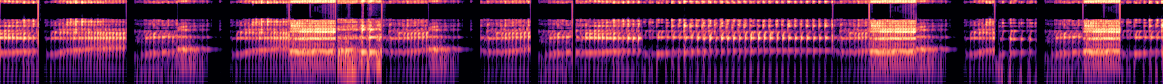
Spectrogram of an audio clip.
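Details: Excessive drinking and burping: a string of about eight loud, drawn-out rumbling burps in quick succession, which sound like a cartoon sound effect from a game.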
